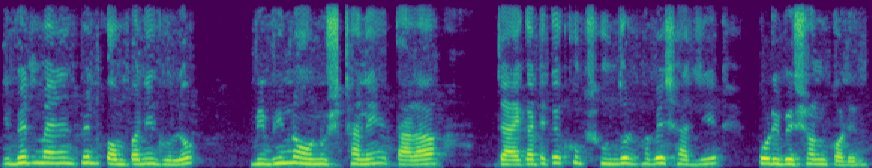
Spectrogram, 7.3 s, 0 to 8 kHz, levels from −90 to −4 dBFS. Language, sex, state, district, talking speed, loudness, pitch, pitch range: Bengali, female, West Bengal, North 24 Parganas, 125 wpm, -16 LUFS, 230 Hz, 220-255 Hz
